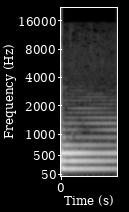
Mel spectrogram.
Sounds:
Keyboard (musical), Piano, Music, Musical instrument

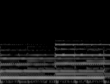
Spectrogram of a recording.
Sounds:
Music, Electric guitar, Plucked string instrument, Musical instrument, Guitar

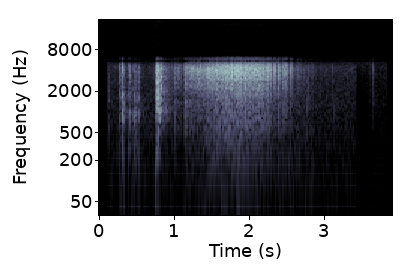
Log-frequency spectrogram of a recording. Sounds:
Fire

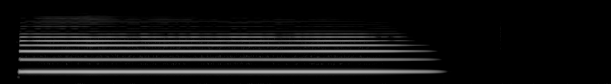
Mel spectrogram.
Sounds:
Musical instrument, Music, Wind instrument

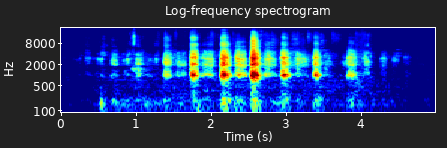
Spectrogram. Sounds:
Animal, Domestic animals, Dog

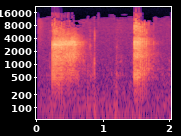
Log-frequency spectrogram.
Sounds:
Fart

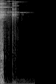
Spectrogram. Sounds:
Coin (dropping), home sounds

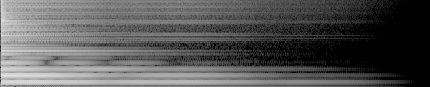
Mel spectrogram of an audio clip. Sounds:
Guitar, Plucked string instrument, Musical instrument, Music, Acoustic guitar

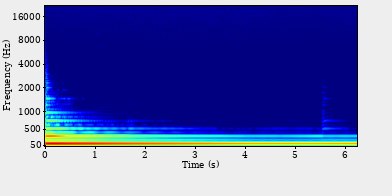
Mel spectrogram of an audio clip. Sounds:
Musical instrument, Bass guitar, Guitar, Plucked string instrument, Music

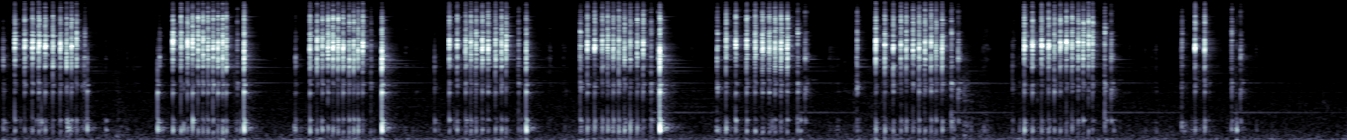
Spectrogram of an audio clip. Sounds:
Mechanisms, Clock

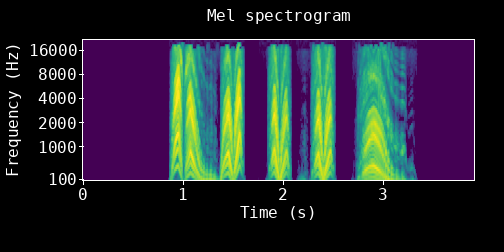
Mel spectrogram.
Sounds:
Music, Musical instrument, Scratching (performance technique)

